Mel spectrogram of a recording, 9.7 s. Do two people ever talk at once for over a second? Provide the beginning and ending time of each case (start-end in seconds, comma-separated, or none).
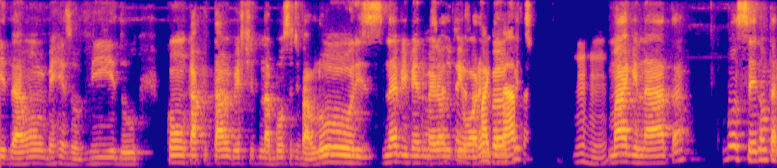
5.2-6.6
